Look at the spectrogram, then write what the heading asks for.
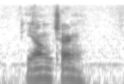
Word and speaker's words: Pyeongchang: Pyeongchang.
